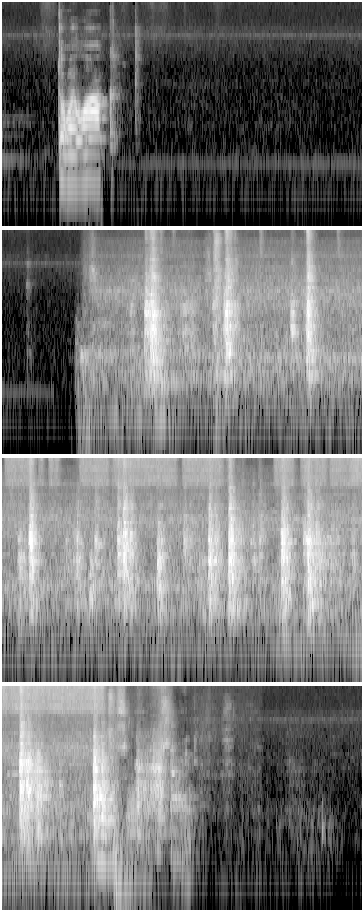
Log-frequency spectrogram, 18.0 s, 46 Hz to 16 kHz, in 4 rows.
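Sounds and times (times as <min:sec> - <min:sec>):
water hissing into washing machine: 0:05.4 - 0:15.6.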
